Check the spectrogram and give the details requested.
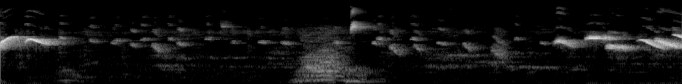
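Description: A Green-winged Saltator sings loud, rich whistled phrases at the start and end. Softer quick chips fill the middle, and a brief rustling noise is heard.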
